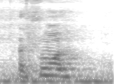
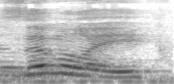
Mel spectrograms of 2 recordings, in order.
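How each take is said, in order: First: The word is said shortened, like small. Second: The word is said in full, like simile. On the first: The speaker calls it wrong. "I just call it small. Small. I didn't say similar. I said small" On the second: The speaker calls it right. "But it's actually called a what?"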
